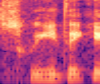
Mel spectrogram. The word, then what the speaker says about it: Squeaky Deaky: Squeaky Deaky, am I saying it right? That's it.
